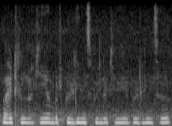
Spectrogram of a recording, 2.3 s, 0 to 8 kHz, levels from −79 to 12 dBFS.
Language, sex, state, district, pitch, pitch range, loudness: Hindi, female, Himachal Pradesh, Shimla, 255 Hz, 250-265 Hz, -17 LUFS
